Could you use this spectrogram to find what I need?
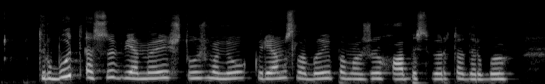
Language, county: Lithuanian, Tauragė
